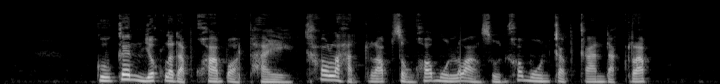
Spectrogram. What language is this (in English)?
Thai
